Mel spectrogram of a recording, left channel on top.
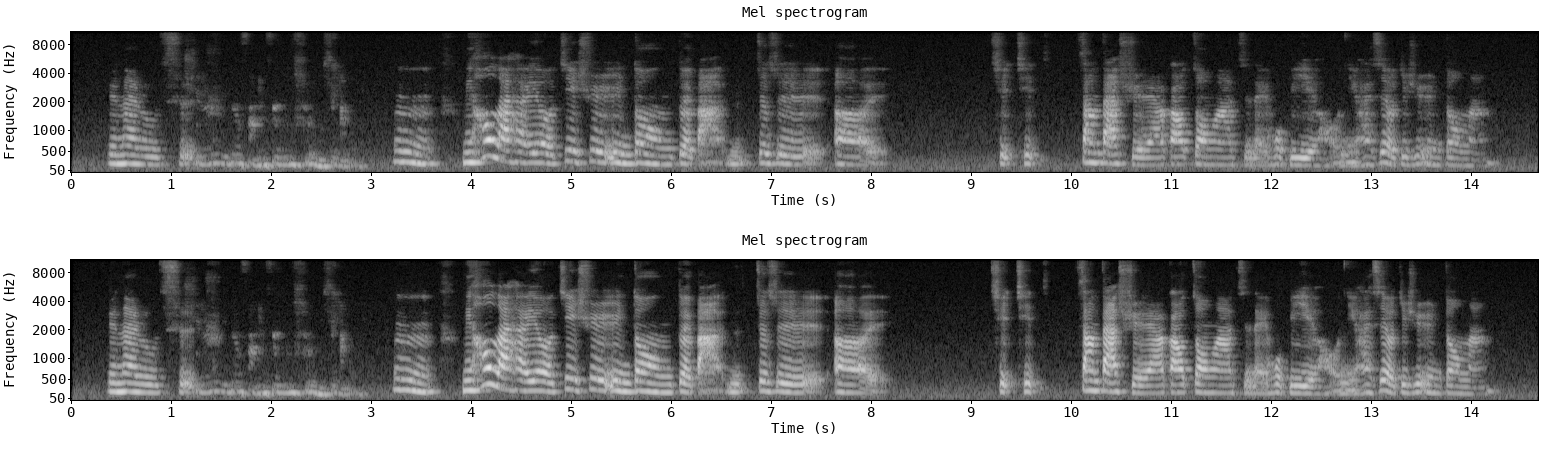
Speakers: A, on the right; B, in the centre.
A: 原来如此。
B: 学了一个防身术这样。
A: 嗯，你后来还有继续运动，对吧？嗯就是呃，起起上大学啊、高中啊之类，或毕业后，你还是有继续运动吗？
